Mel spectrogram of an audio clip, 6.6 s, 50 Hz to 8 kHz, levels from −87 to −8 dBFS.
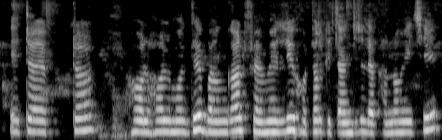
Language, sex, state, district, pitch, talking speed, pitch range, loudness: Bengali, female, West Bengal, Malda, 235 Hz, 100 wpm, 225-255 Hz, -26 LUFS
